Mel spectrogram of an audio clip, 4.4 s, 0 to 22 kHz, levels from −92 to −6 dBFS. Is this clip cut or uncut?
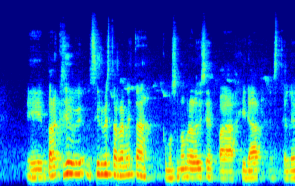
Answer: uncut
